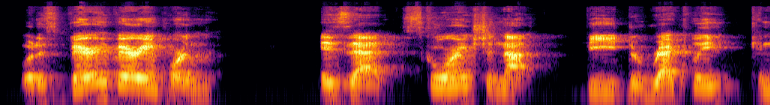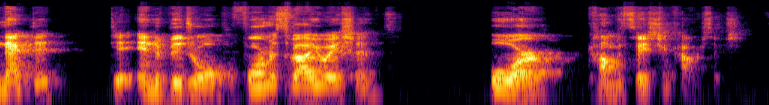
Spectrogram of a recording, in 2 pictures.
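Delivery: slow, deliberate, measured word-by-word emphasis. Stressing a key rule for founders: speaking slowly. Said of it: "I will say this slowly and twice".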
